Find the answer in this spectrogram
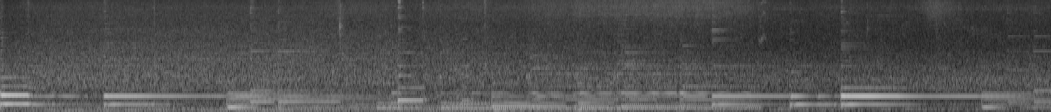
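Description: Classical nylon-string acoustic guitar played solo, plucked notes and chords ringing out and fading, with a high note held twice, about a second in and again near the end.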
